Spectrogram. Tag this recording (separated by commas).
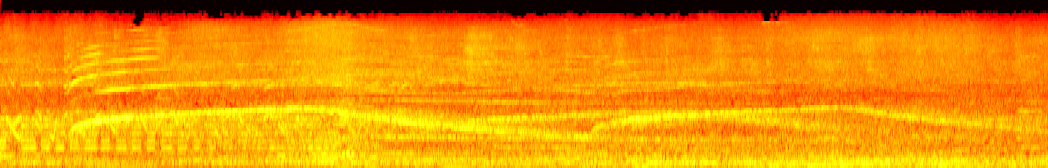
fire truck (siren), Police car (siren)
